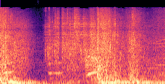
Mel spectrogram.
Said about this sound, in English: Now he's smashing steel doors, not just wood doors.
